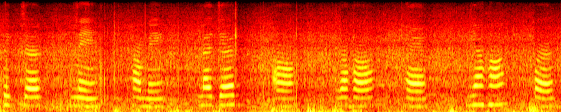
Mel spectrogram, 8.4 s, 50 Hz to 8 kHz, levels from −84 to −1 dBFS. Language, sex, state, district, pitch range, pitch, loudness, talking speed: Hindi, female, Chandigarh, Chandigarh, 210-240 Hz, 225 Hz, -18 LUFS, 65 wpm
